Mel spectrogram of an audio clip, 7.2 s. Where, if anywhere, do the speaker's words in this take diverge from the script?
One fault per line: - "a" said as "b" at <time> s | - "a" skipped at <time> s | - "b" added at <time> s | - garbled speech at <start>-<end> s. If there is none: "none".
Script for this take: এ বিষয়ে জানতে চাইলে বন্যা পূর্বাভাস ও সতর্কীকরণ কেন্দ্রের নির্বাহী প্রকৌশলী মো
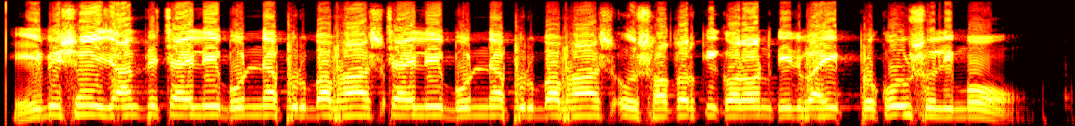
- "চাইলে বন্যা পূর্বাভাস" added at 2.5 s
- "কেন্দ্রের" skipped at 5.1 s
